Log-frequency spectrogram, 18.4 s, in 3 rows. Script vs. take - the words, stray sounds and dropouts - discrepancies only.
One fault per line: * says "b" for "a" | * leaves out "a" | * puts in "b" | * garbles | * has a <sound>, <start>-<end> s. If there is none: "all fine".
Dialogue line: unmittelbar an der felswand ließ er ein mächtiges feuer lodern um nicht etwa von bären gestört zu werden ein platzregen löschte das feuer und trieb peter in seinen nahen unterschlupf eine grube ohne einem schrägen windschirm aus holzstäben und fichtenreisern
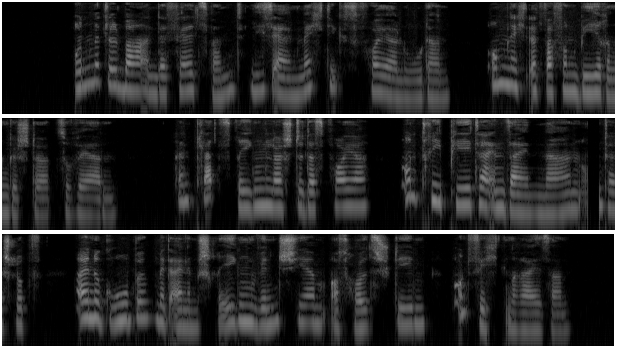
* has a dropout, 12.0-12.1 s
* says "mit" for "ohne"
